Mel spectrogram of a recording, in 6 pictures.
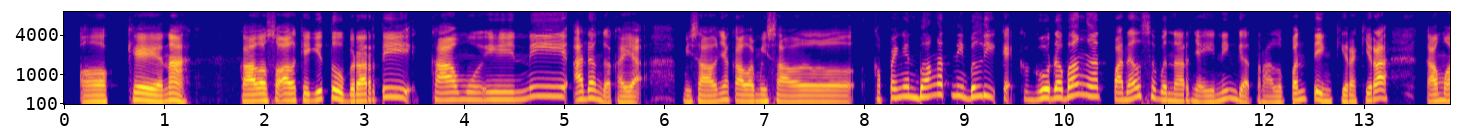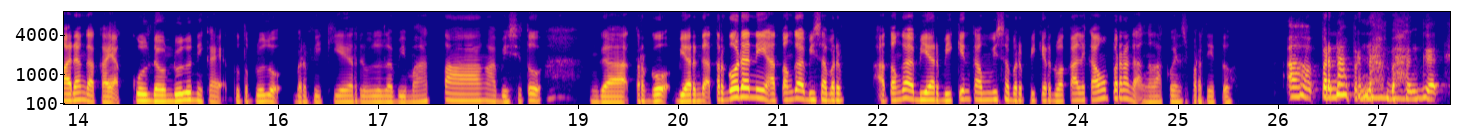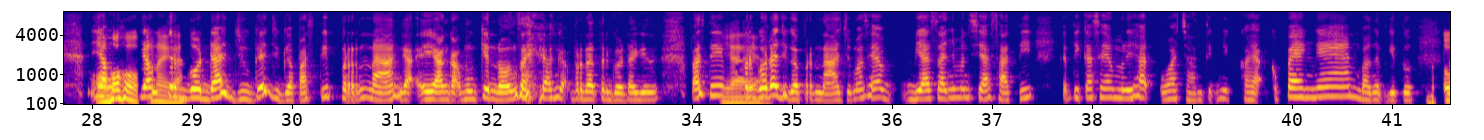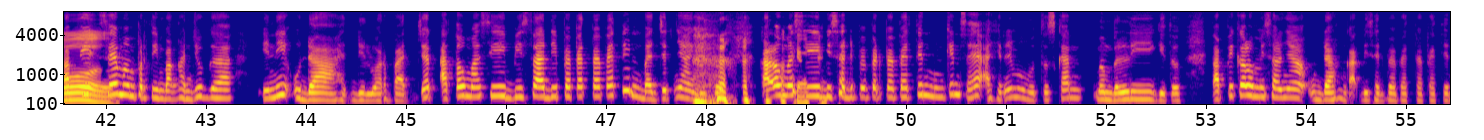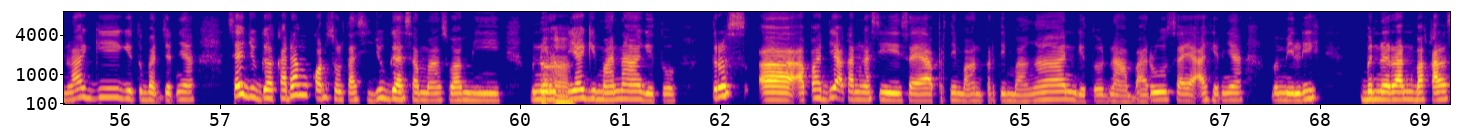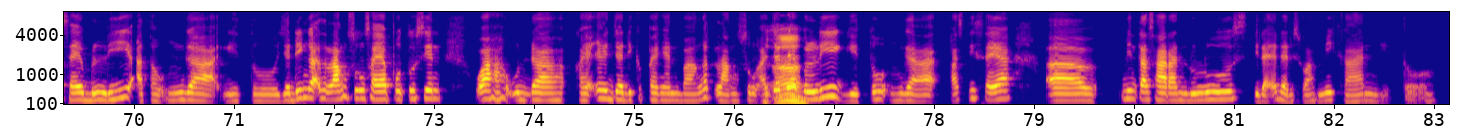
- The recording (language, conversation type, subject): Indonesian, podcast, Bagaimana kamu mengatur belanja bulanan agar hemat dan praktis?
- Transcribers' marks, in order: in English: "cooldown"; laughing while speaking: "pernah pernah banget"; laughing while speaking: "Oh"; laughing while speaking: "saya"; chuckle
